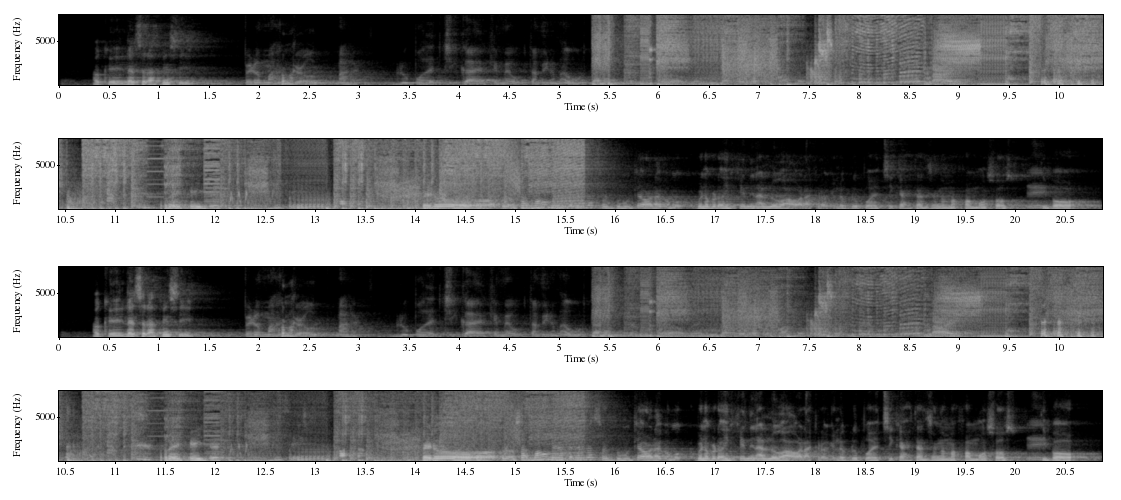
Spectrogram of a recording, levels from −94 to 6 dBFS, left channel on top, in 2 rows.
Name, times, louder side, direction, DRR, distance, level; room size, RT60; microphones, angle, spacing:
voice 1, 0.3-1.4 2.2-2.4 9.8-10.6 11.1-12.1 13.2-13.5 14.1-20.0 20.3-20.6, right 3 dB, 50° right, 11 dB, 0.5 m, -27 dB
voice 2, 1.9-3.0 3.3-9.0 12.6-13.0 20.1-20.4, equal, 10° right, 5 dB, 1.2 m, -39 dB
sound 1, 5.3-15.7, left 5 dB, 30° left, 0.7 m, -30 dB
28.0 x 14.0 x 6.6 m, 2.3 s
head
